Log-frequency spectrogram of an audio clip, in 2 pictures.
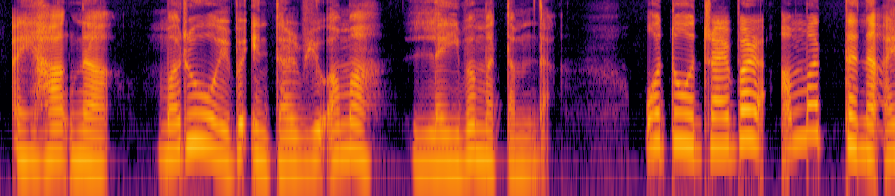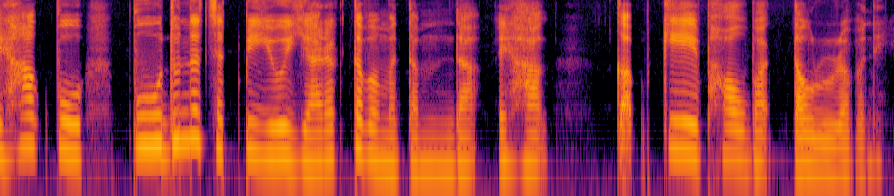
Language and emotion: Manipuri, sad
